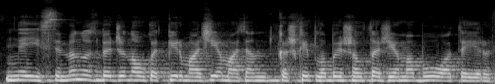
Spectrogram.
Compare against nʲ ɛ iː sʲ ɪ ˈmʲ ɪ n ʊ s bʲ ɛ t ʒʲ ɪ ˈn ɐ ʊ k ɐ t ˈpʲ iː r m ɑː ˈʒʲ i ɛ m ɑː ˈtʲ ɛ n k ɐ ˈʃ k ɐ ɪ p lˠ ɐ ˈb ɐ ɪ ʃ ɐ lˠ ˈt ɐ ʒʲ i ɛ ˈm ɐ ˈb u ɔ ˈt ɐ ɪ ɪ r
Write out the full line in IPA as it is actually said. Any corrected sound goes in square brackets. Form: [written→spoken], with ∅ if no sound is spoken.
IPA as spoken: nʲ ɛ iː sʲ ɪ ˈmʲ ɪ n ʊ s bʲ ɛ t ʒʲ ɪ ˈn ɐ ʊ k ɐ t ˈpʲ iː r m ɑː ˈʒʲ i ɛ m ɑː ˈtʲ ɛ n k ɐ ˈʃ k ɐ ɪ p lˠ ɐ ˈb ɐ ɪ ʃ ɐ lˠ ˈt ɐ ʒʲ i ɛ ˈm ɐ ˈb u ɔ ˈt ɐ ɪ ɪ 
